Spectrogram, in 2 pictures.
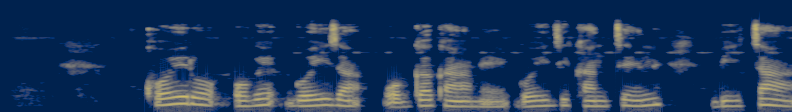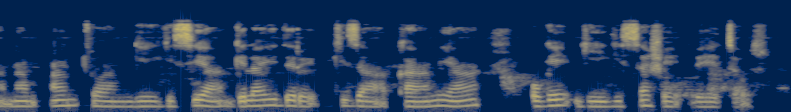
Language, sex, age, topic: Gamo, female, 18-24, government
